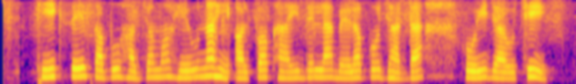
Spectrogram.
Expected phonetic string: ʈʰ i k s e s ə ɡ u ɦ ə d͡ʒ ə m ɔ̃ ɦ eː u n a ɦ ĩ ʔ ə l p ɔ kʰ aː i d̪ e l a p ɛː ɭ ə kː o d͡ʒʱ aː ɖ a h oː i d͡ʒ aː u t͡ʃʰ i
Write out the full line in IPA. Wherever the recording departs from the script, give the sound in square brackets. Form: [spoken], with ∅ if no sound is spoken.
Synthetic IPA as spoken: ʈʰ [iː] k s e s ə [b] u ɦ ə d͡ʒ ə m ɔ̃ ɦ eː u n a ɦ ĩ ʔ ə l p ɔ kʰ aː i d̪ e l a [b] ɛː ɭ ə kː o d͡ʒʱ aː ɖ a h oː i d͡ʒ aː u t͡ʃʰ i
